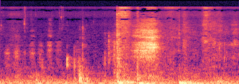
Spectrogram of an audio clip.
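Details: Siberian Husky puppy named Sirius indoors, soft breathy panting puffs in short uneven bursts, a louder huff near the middle, quiet room background.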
